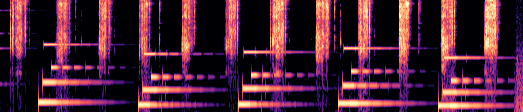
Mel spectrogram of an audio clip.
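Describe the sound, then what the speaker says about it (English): Soft mechanical ratcheting in a quiet, dark space: five evenly spaced bursts, each a cluster of crisp clicks with faint ringing tones, repeating in a steady, symmetrical rhythm. "The soft, symmetrical, mechanical rattling whispered through the darkness"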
